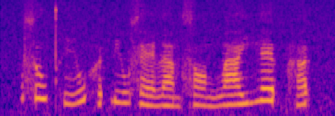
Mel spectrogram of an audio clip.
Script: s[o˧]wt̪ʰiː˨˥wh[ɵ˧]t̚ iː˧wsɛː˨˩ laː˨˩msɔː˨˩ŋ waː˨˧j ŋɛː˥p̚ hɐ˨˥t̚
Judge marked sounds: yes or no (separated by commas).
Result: no, no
